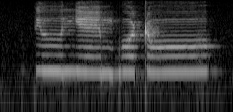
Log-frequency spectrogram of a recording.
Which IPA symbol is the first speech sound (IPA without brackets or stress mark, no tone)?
pʲ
